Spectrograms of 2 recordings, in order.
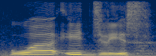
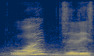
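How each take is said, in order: First: The 'i' vowel is pronounced as a separate sound. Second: The 'i' vowel is dropped, linking straight on. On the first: The speaker calls it wrong. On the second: The speaker calls it right.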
